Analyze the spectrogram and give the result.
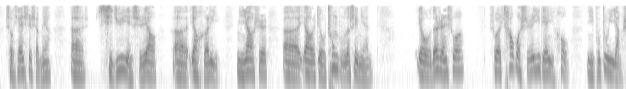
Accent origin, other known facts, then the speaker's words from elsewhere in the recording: China; 其实为什么我们中国人就得发现有病人的时候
